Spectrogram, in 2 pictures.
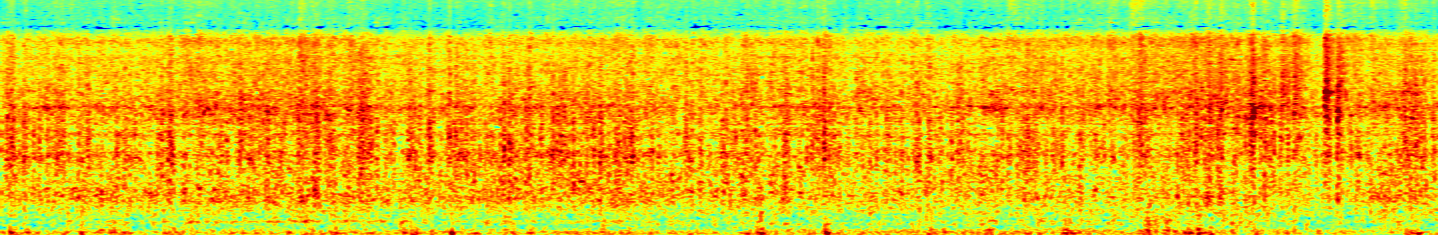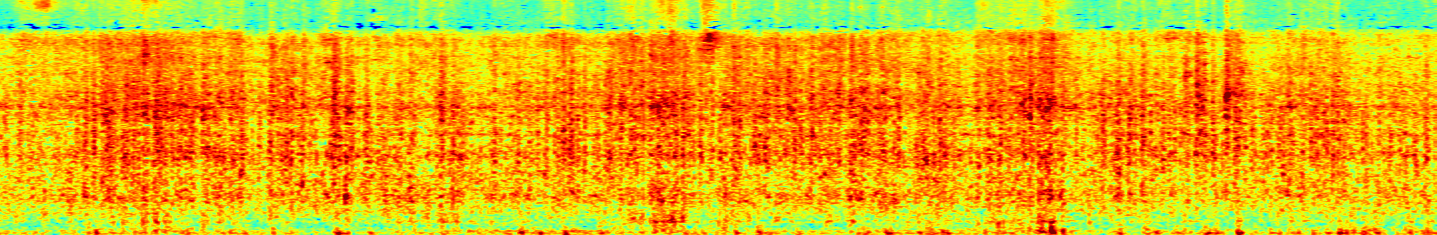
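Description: Express passenger train running at speed, heard from an open doorway of a coach. The wheels on the rails and the rushing air make a steady loud rumble, with scattered clicks and clatter through the middle.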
